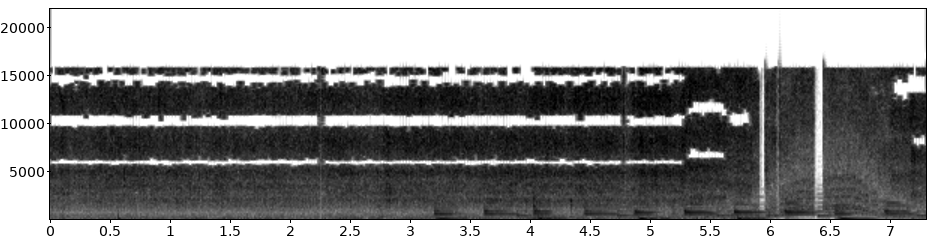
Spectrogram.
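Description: Kaudi and onions sizzling steadily in a hot frying pan as they are stir-fried. Background music with a beat comes in about three seconds in.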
